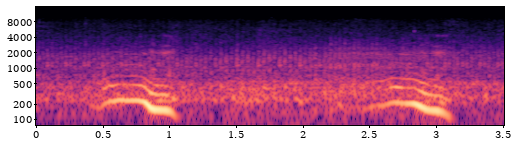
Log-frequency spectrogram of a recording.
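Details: At sunrise on a June 9, 2016 safari drive, a Nkhuma lioness searching for one of her pride gives two low, moaning contact calls about two seconds apart, each swelling then sliding downward, over faint steady hum.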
